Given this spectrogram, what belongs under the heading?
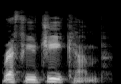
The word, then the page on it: refugee camp: British English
